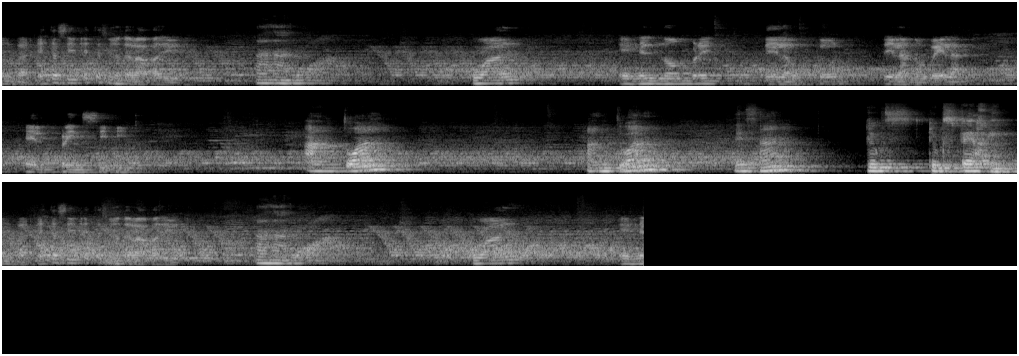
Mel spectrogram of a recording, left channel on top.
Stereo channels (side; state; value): right; drops out; at 6.5 s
